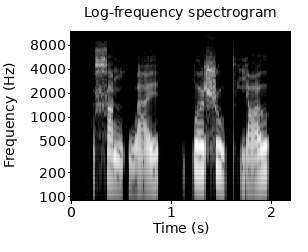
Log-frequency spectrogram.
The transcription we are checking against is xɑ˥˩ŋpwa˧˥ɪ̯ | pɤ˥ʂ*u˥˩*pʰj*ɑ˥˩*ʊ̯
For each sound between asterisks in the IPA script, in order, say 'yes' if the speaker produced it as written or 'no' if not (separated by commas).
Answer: yes, no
